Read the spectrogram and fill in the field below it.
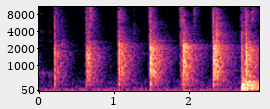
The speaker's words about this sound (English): But there's a technique on how to clap. You look at, you do your hand like this, and then do it here.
